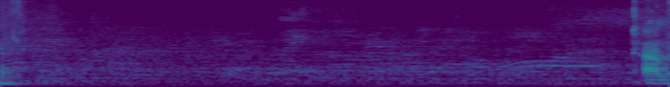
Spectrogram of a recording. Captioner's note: prisoners chattering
